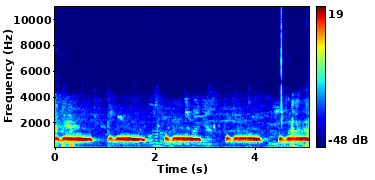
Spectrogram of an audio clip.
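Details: Spotted dove, a caged bird captured three days earlier, repeats soft, hollow coos, each under a second long, about one per second; faint human voices murmur in the background.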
